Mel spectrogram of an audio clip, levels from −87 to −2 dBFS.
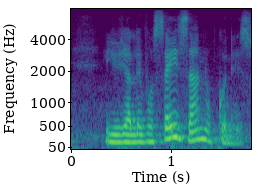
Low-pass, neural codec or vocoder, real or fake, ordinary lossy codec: none; none; real; none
